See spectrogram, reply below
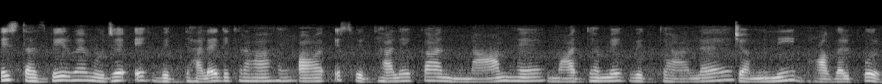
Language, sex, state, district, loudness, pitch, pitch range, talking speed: Hindi, female, Bihar, Bhagalpur, -18 LUFS, 160 Hz, 145-170 Hz, 130 wpm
